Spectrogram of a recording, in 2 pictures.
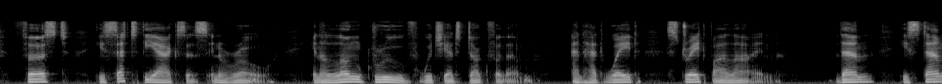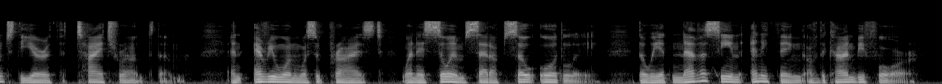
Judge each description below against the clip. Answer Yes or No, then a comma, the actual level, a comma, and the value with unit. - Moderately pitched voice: No, low, 100 Hz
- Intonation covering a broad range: No, average, 3.4 semitones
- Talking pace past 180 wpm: No, average, 175 wpm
